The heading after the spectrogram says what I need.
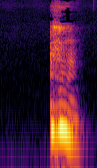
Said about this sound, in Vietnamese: Nàng hắng một tiếng.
